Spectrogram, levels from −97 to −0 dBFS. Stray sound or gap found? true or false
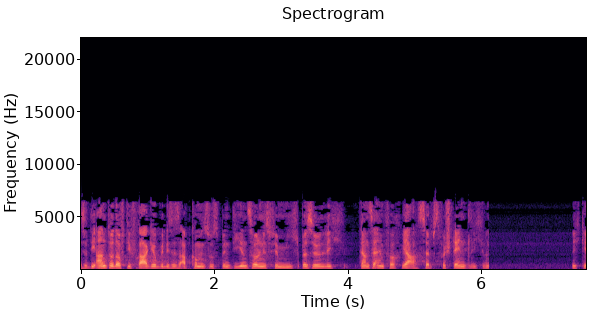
false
